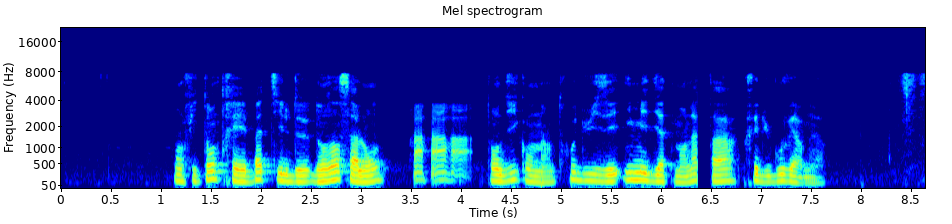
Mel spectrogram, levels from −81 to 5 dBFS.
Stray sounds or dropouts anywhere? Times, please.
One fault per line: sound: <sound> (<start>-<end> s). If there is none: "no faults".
sound: laugh (3.5-4.1 s)
sound: dropout (6.4-6.5 s)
